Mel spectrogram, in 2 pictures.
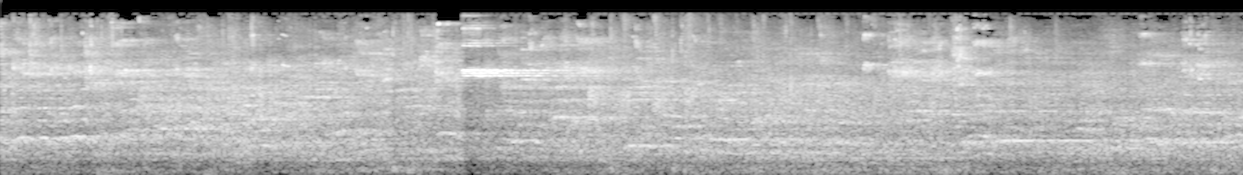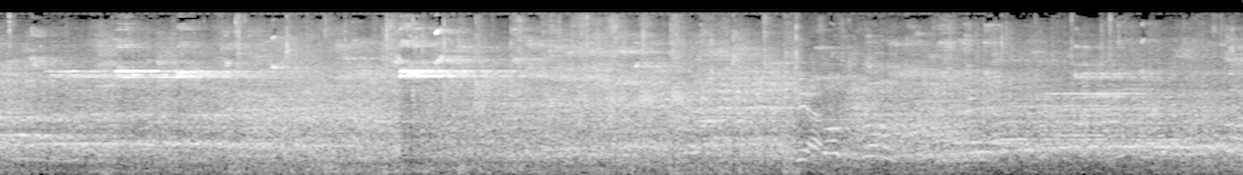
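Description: Spectators and players chatter in a large echoing gym.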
